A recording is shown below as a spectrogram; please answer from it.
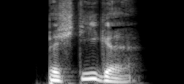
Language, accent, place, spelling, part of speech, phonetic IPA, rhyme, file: German, Germany, Berlin, bestiege, verb, [bəˈʃtiːɡə], -iːɡə, De-bestiege.ogg
- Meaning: first/third-person singular subjunctive II of besteigen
